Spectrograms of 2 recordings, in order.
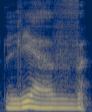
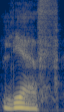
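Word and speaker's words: лев: And so even though we write this word liev, that's not the way it's pronounced. It's pronounced lief, lief.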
